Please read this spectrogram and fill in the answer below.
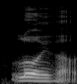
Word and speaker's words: Louisville: so we were in I think Louisville Louisville Louisville that's how you say it Louisville Louisville Kentucky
